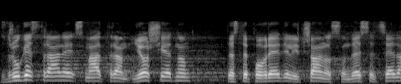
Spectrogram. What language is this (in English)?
Serbian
